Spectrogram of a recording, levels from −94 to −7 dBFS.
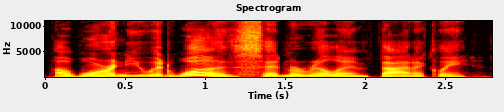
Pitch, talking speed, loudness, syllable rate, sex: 200 Hz, 170 wpm, -17 LUFS, 5.9 syllables/s, female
